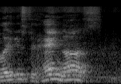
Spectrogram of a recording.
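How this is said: It is said lightly and casually. It is treated as an ordinary old fact. "she didn't say it in a way that she should be devastated"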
